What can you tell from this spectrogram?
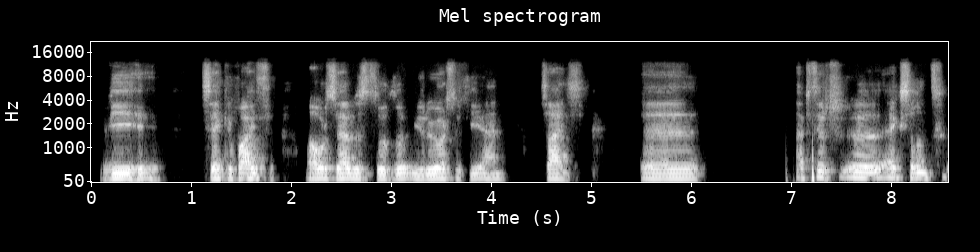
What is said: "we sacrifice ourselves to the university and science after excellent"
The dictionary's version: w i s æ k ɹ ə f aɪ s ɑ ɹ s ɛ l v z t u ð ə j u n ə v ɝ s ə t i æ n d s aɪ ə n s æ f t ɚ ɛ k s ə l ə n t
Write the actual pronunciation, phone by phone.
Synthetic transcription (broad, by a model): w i s æ k ɹ ə f aɪ s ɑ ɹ s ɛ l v s t u ð ə j u n ə v ɝ s ə t i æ n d s aɪ ə n s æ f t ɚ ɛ k s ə l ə n t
